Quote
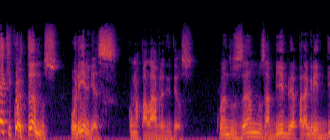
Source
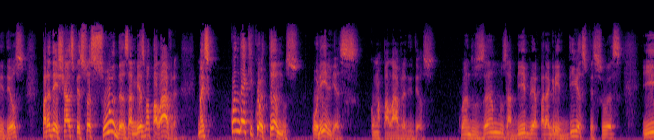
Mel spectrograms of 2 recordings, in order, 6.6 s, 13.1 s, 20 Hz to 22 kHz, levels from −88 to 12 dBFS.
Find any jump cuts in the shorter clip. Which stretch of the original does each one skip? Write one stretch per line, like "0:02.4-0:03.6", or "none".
none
